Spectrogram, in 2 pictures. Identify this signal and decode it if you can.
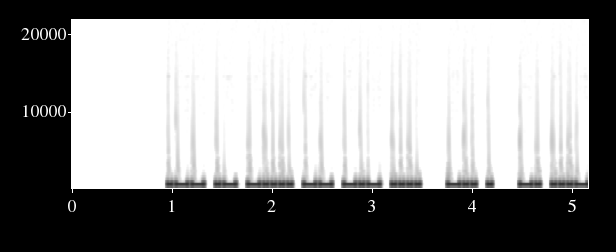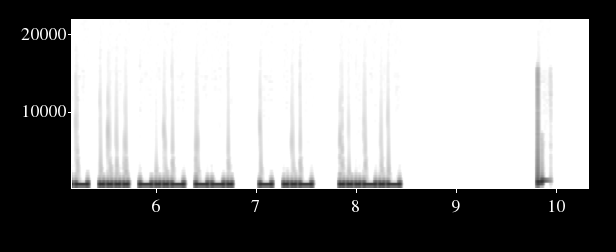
Morse code, heard as a keyed tone, about 30 wpm, 700 Hz. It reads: WA6MKH DE N3HXG TU <SK>
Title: Practice QSO - Exchange 4 - Ending - 30wpm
